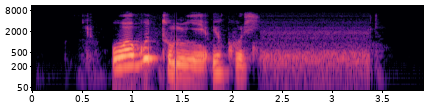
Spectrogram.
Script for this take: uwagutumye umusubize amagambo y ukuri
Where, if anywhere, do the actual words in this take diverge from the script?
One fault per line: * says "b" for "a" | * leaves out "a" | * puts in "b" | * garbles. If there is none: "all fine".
* leaves out "umusubize amagambo"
